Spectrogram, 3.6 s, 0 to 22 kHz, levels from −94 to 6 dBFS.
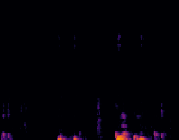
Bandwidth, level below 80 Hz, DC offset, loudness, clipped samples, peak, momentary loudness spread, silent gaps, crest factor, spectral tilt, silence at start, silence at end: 4 kHz; -58 dBFS; under 0.1%; -32 LUFS; under 0.1%; -12 dBFS; 13 LU; 1.74-1.93 s, 2.05-2.30 s; 22 dB; -13 dB/octave; 1.15 s; 0.7 s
